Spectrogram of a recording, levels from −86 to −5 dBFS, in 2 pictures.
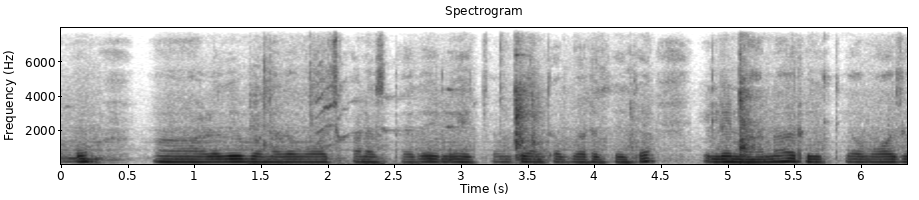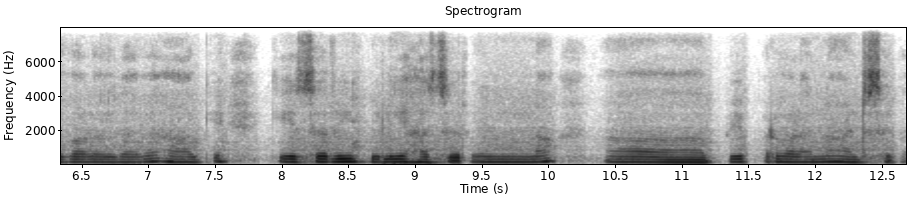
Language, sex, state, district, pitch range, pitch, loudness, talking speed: Kannada, female, Karnataka, Chamarajanagar, 150-160 Hz, 155 Hz, -18 LUFS, 95 wpm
